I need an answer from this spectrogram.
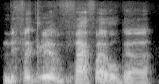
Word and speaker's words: Niflheim: Basically, someone is amassing the armada of, and I can never pronounce this, Niflheim? No, it's definitely Niflheim.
